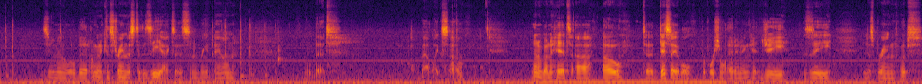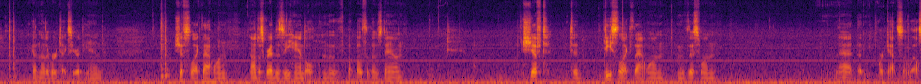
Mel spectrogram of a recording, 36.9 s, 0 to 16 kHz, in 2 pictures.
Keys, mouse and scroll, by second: 13.4 o, 16.5 g, 23.2-26.2 right drag, 26.2-28.1 drag, 32.0-34.1 right drag, 33.5-35.8 drag.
